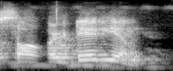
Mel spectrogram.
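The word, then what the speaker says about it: psalterium: ये जो कमिश्योर है इसका तीन नाम है, हिप्पोकैम्पल लोब को जोड़ा इसलिए एक नाम है हिप्पोकैम्पल कमिश्योर, दूसरा नाम है सॉल्टेरियम, पी साइलेंट है तो सॉल्टेरियम, और तीसरा नाम है लाइरा।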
